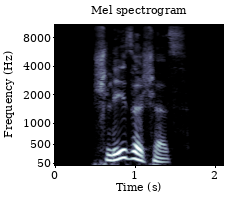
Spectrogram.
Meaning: strong/mixed nominative/accusative neuter singular of schlesisch
- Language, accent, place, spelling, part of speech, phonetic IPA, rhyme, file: German, Germany, Berlin, schlesisches, adjective, [ˈʃleːzɪʃəs], -eːzɪʃəs, De-schlesisches.ogg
